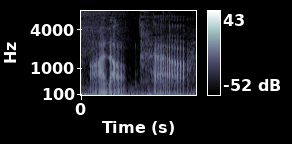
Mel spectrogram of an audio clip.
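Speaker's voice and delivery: put-on slow, low, soft California Valley Girl drawl.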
